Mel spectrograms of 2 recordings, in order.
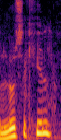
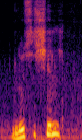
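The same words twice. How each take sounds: First: The middle consonant is a plain k sound. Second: The middle consonant is softened toward sh.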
